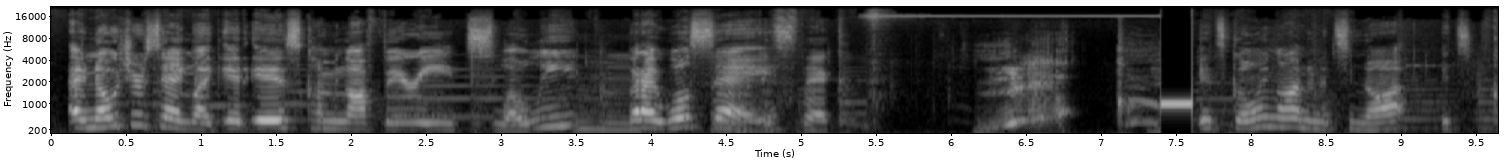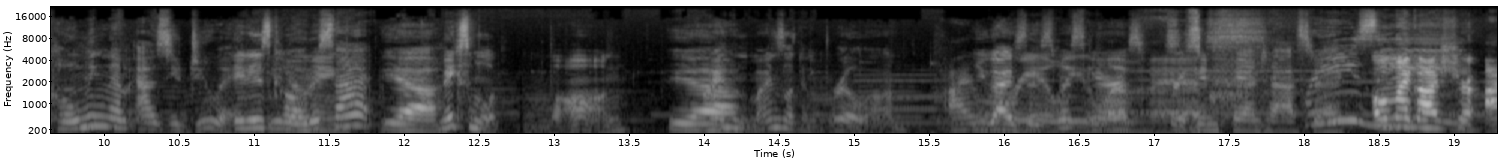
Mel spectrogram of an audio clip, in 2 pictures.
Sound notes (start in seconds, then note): 5.4 retches; 7.3 beep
